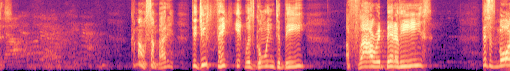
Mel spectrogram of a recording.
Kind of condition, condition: setting, large echoing room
